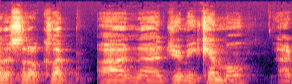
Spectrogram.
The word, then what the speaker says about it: Kimmel: see I saw this little clip on Jimmy Kimmel I pronounced the name right this time Kimmel um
